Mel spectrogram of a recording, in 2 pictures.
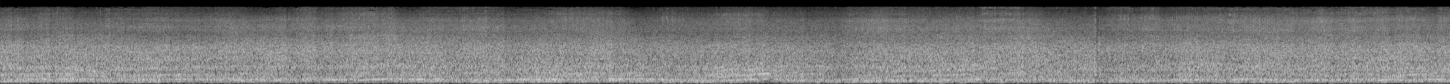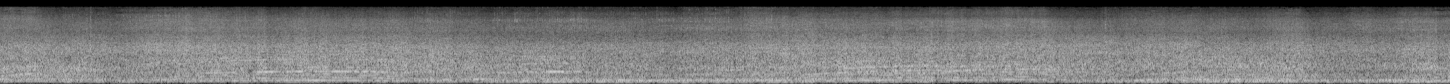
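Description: Several demolition derby car engines running and revving together, their pitches rising and falling over one another under a steady din.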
